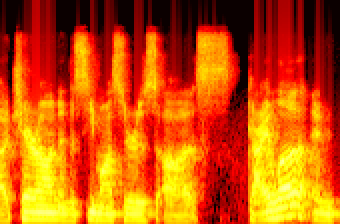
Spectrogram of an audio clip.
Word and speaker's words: Scylla: Lovecraftian theme, including Charon and the sea monsters Scylla and Charybdis. Pronunciation Scylla and Charybdis.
